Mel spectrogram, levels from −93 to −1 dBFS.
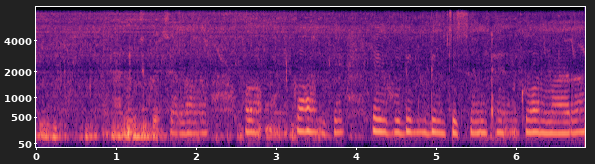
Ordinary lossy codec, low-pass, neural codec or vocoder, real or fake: none; 7.2 kHz; vocoder, 22.05 kHz, 80 mel bands, HiFi-GAN; fake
